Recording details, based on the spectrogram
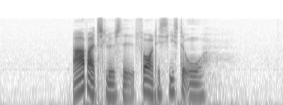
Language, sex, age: Danish, male, 40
